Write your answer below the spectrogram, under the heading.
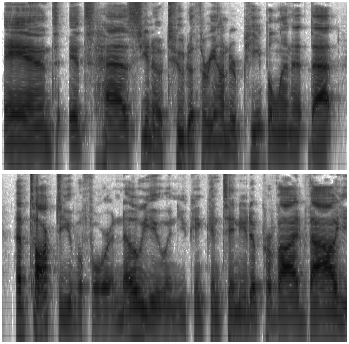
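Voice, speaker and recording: A normal speaking voice from a man, fairly low in pitch, at a fairly quick pace with hardly any pauses and ordinary pitch variation. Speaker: music business consultant. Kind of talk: tutorial. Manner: casual, with many fillers.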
